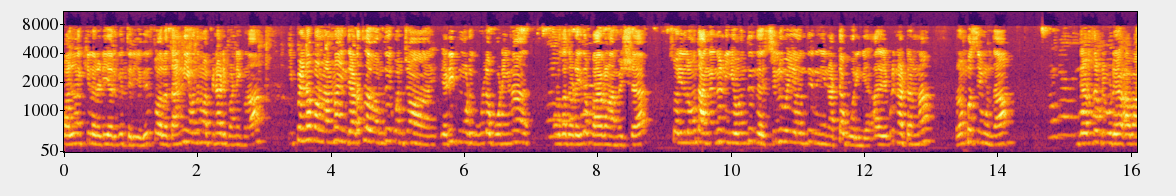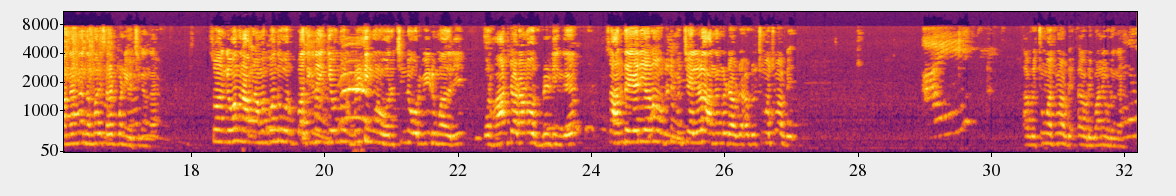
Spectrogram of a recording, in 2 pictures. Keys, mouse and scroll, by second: 29.7 click.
